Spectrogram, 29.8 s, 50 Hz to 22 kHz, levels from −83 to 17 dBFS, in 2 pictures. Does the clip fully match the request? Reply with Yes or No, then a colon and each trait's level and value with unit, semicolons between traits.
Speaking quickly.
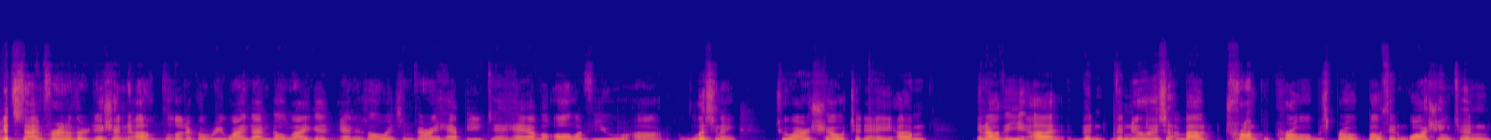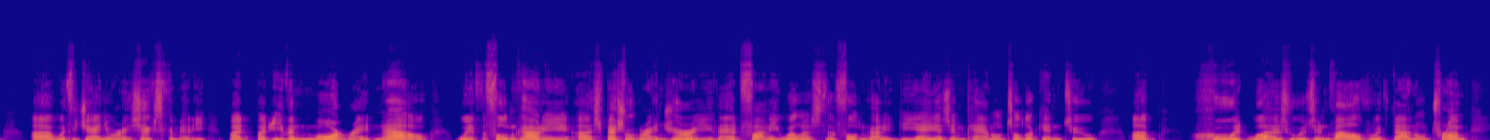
No: average, 170 wpm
